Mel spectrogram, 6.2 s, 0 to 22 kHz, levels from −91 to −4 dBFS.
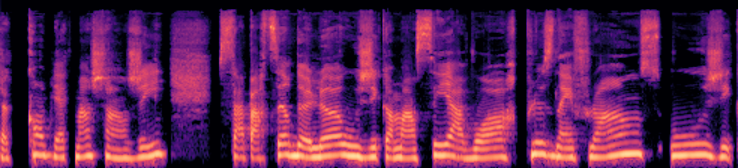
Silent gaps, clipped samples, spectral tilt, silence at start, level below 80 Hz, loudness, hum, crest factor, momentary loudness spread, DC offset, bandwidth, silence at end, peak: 0.11-0.23 s, 1.77-1.82 s, 4.33-4.38 s, 5.53-5.58 s; under 0.1%; -4.5 dB/octave; 0 s; -62 dBFS; -19 LUFS; none; 18 dB; 6 LU; under 0.1%; 18 kHz; 0.05 s; -2 dBFS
